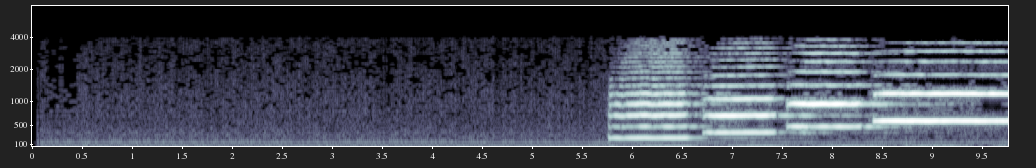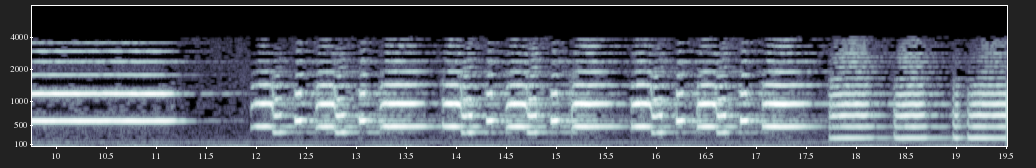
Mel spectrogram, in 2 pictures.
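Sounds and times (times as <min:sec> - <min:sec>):
blown horn signals: 0:05.8 - 0:19.5.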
